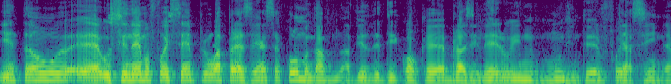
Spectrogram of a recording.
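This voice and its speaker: With music in the background, a man speaks at a moderate pace, his pitch swinging very widely. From Paraíba, northeastern Brazil. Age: 80s+. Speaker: filmmaker. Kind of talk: interview. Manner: halting, with many repetitions.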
